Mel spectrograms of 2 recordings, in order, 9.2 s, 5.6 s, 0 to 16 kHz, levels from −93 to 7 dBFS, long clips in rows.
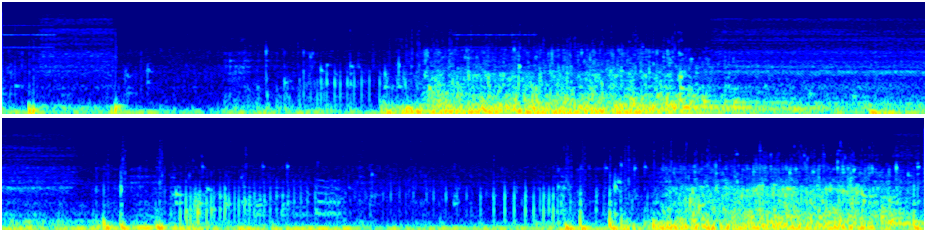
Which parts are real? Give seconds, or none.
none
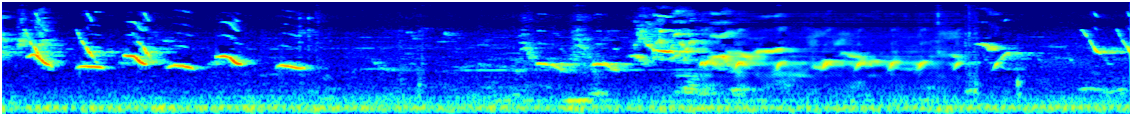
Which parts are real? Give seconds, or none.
0.0-3.5; 4.8-5.6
